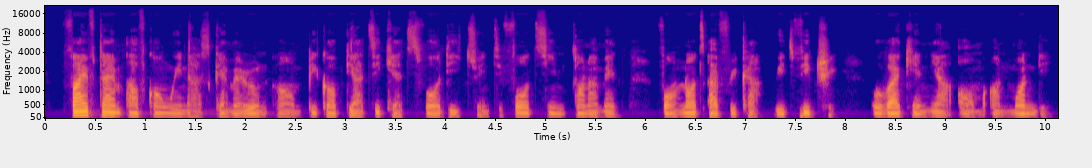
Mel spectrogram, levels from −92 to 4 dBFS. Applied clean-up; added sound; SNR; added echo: none; none; none; none.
